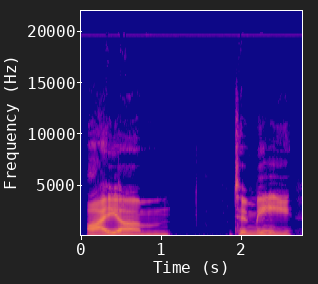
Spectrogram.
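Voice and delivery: ordinary delivery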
